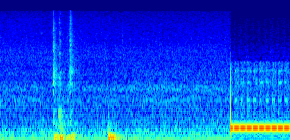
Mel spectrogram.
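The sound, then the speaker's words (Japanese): A couple of soft handling thumps, then the ringback tone of an outgoing call to a listener who had written down their phone number: a steady, warbling buzz that comes in loud and continues to the end, with no voices. “誰だ、誰に電話かけたんだ。”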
